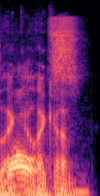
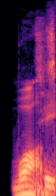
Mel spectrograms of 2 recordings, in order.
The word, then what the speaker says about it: Walz: Is it Walsh? Is it Waltz? It's Waltz. Waltz. Waltz, like a dance.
